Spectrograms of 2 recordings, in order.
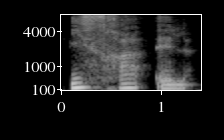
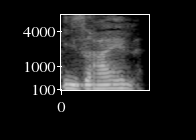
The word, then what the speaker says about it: Israël: On dit Israël, on dit pas Israël.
